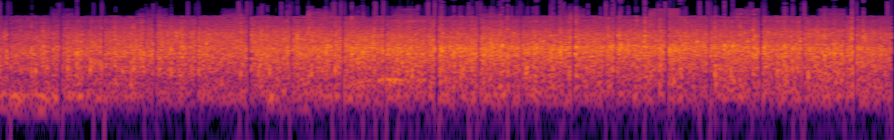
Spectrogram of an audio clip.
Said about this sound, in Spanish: Denle un aplauso de gratitud al Señor.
